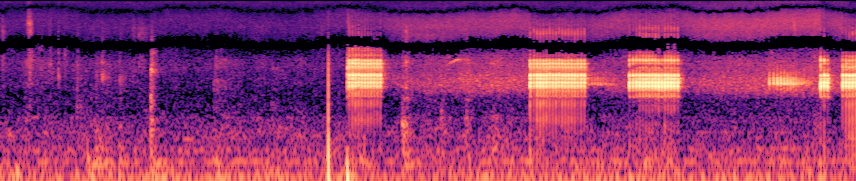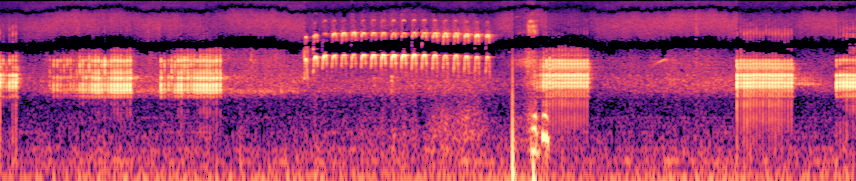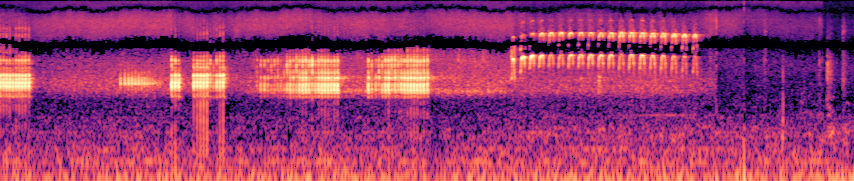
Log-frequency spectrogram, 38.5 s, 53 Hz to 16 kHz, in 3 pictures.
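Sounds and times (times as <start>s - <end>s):
lesser spotted woodpecker giving high thin piping notes: 4.9s - 10.4s, 11.4s - 36.3s
frogs croaking: 4.9s - 36.4s.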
